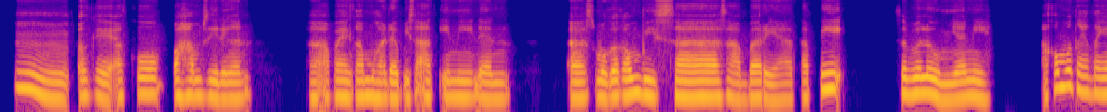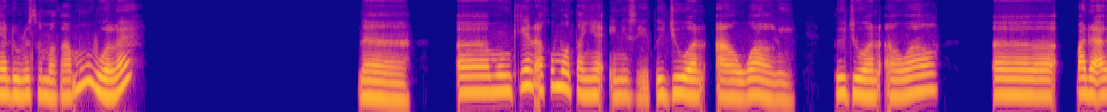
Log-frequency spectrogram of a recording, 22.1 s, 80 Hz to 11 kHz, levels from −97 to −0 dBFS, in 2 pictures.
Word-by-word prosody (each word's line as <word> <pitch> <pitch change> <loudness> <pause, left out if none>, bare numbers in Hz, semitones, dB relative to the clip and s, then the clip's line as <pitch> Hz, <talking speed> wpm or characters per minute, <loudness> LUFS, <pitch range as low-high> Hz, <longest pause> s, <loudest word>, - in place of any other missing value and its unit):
Mmm, 175 - +1
oke, 165 -1 -2
aku 180 +2 -1
paham 170 0 0
sih, 160 -1 0
dengan, 150 +2 0 0.6
eee, 155 - -1
apa 165 - -6
yang 155 - +1
kamu 165 +1 0
hadapi 155 0 0
saat 160 +1 -3
ini 160 0 -1
dan, 150 -1 -2 0.6
eee, 155 0 +2
semoga 160 0 +1
kamu 180 +3 +4
bisa 160 -1 +3
sabar 155 -1 -1
ya. 140 +1 -3
Tapi 215 +9 +1 0.6
sebelumnya 175 -5 +3
nih, 155 -3 0 0.5
aku 160 +8 -5
mau 250 +2 +4
tanya-tanya 190 -5 +1
dulu 175 0 +1
sama 170 -2 -3
kamu, 250 - 0
boleh? 205 - +4 2.3
Nah, 155 -3 0 0.5
eee, 195 +1 +2
mungkin 205 +6 +1
aku 215 - -3
mau 235 -4 +2
tanya 175 -1 -1
ini 170 0 -6
sih, 155 - -10
tujuan 175 0 +2 0.2
awal 160 0 +1
nih, 145 -2 -8 0.4
tujuan 180 -2 +1
awal, 195 +6 0 0.5
eee, 175 -1 +1 0.2
pada 180 -2 +3
170 Hz, 120 wpm, -22 LUFS, 155-185 Hz, 2.3 s, kamu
